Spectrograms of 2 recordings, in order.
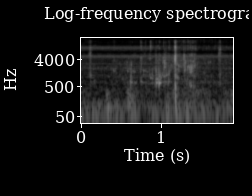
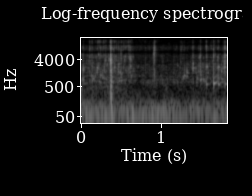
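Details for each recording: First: what you're looking for is consistent clicks you get that consistent clicking you're going to hear that over and over and over again that's the water that's going to drive up to your tank Second: Hydraulic ram pump restarted after shutting off overnight; the line is still spitting air, an irregular water trickle broken by sharp spitting bursts about every 1.5 seconds, as air purges from the pump line.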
